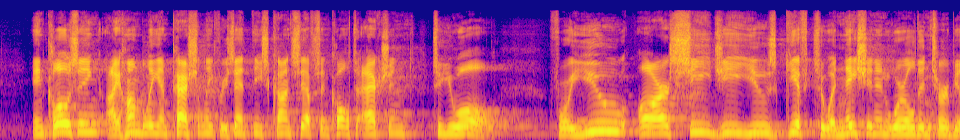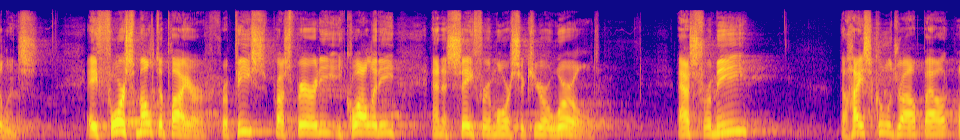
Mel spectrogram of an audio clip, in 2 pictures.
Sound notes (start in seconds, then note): none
